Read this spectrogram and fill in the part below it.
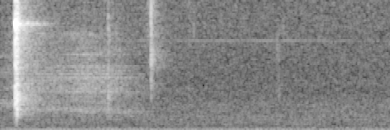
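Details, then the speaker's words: KastKing Valiant Eagle baitcasting reel: one crisp, firm snap as the side plate closes, then near silence; nice positive click on open and close, the side plate latches cleanly. "nice positive click on the open and close"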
